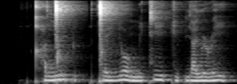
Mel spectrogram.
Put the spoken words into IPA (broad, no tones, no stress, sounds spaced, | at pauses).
qʰ i ŋ͡ǀ i p | ǀ e j ʎ o m i c i k i p j æ lʲ u ɭ i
